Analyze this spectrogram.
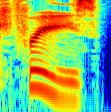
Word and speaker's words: Freas: Hornell New York priya's pronounced like Freese was the son of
